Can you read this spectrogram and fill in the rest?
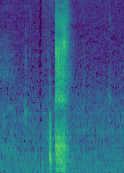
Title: sneezes (f)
